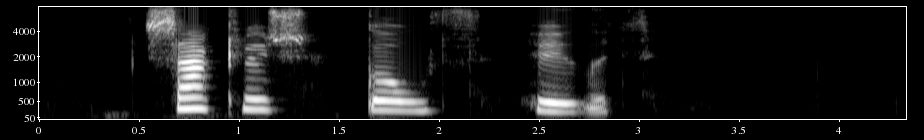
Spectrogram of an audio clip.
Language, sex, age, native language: Icelandic, female, 20-29, Icelandic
